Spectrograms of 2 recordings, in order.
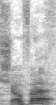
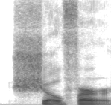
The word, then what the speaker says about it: chauffeur: Aunque se pronuncia chaperone, aunque es una CH, chaperone and chauffeur. Son dos de nuestras CHs como chef, como Chicago, como Michigan, que realmente no son CH, son SH.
